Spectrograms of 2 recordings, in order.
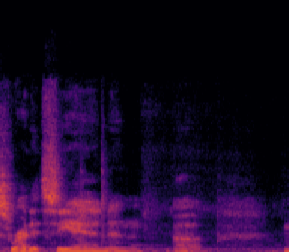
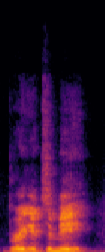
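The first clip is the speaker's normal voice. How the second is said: much higher, loud barked orders to the men; captain's order; 11 semitones higher, 14 dB louder than usual. Acted. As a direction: command the search, firm.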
